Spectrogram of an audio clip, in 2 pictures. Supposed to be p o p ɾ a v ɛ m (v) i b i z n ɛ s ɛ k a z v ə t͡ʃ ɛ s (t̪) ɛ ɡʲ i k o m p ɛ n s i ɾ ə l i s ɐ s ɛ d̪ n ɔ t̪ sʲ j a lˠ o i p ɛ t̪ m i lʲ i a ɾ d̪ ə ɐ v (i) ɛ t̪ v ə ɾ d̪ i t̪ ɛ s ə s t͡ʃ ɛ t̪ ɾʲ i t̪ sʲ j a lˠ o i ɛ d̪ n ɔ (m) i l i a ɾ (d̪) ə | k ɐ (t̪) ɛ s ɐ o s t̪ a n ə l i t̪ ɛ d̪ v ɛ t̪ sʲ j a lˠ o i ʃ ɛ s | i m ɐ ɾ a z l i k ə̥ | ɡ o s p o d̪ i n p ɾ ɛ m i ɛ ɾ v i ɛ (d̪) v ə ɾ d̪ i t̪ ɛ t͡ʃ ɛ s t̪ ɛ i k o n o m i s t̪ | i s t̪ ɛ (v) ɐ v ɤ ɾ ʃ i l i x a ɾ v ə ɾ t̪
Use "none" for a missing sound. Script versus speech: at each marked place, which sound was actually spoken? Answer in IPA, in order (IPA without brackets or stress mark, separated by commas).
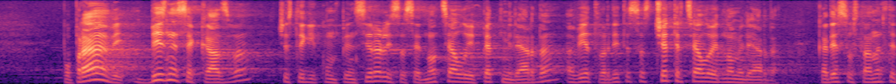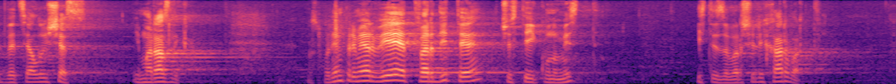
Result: v, t̪, i, m, d̪, d̪, t̪, z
